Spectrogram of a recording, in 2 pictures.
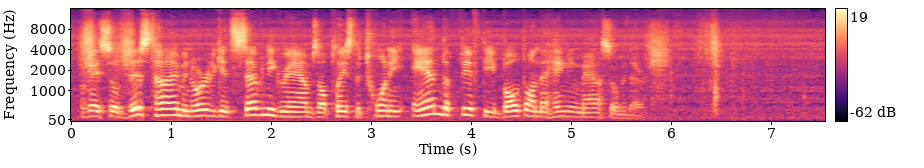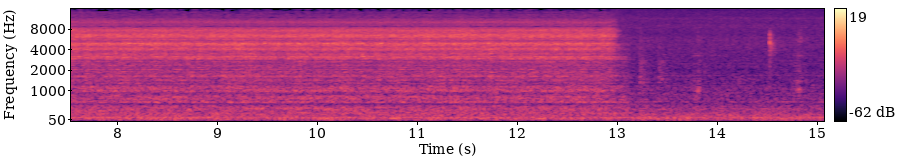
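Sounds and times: steady hiss: 0.0s - 13.1s
faint humming tones: 0.0s - 15.0s.

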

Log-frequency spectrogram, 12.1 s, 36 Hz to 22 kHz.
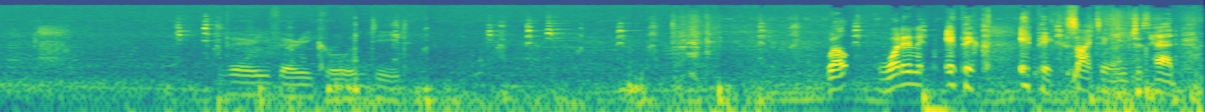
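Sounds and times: birds calling: 1.7s - 12.0s.

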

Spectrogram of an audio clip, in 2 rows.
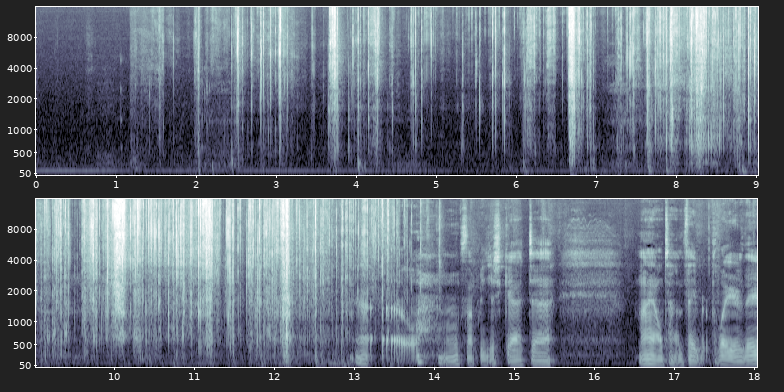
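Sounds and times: foil pack tearing and crinkling: 1.4s - 13.7s.

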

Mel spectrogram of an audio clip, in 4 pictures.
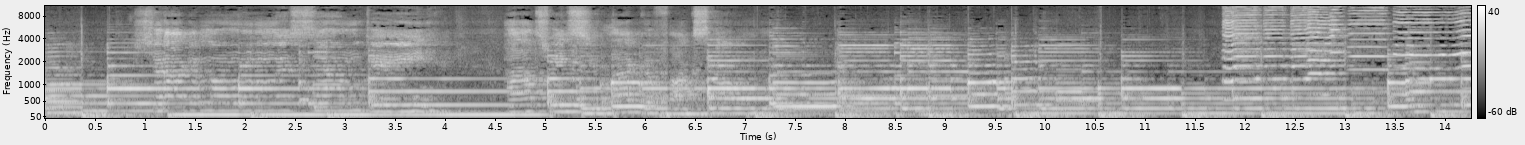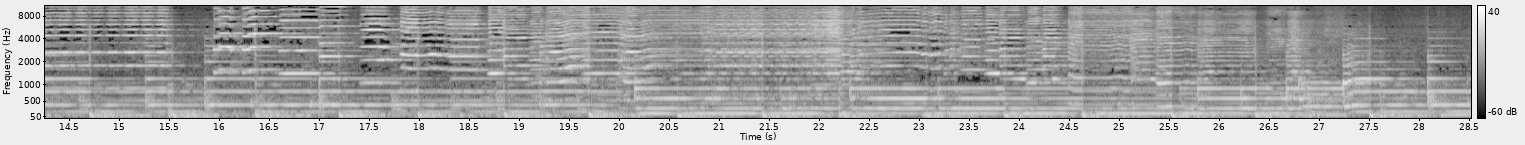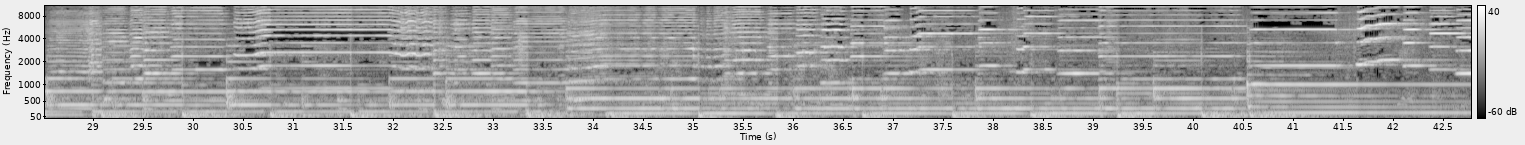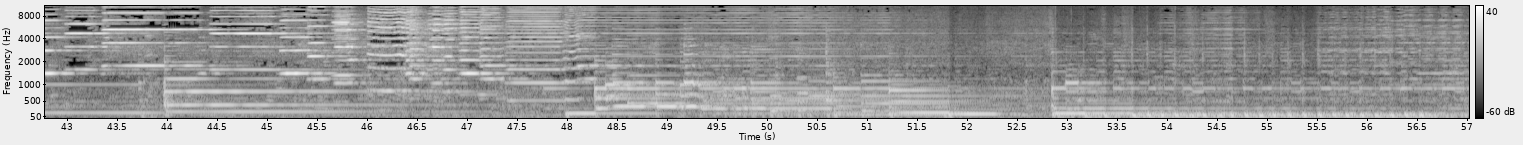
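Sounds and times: fingerpicked resonator guitar: 0.0s - 57.0s
harmonica bending notes: 0.0s - 57.0s.

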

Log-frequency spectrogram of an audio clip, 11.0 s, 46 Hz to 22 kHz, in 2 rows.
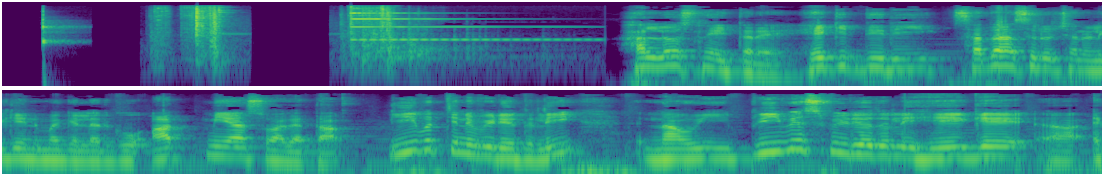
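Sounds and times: bright ringing ding: 1.7s - 3.1s.

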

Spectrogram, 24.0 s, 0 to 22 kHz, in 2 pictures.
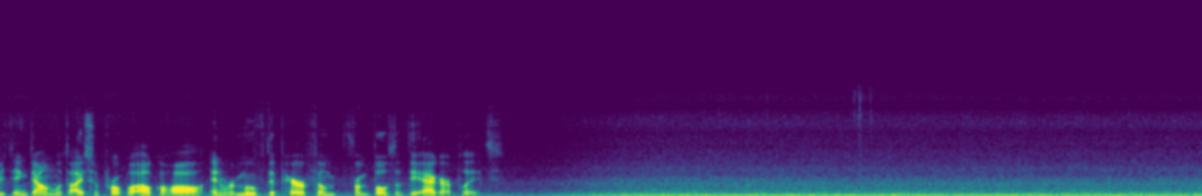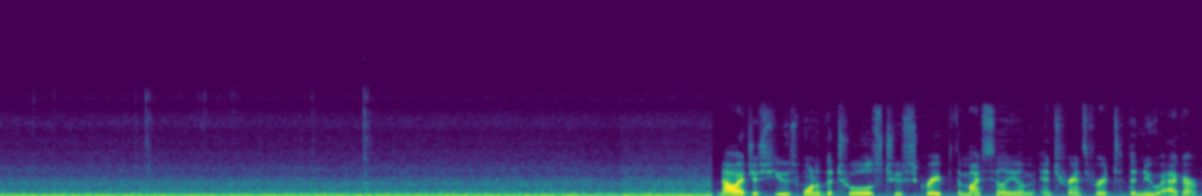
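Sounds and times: blower fan rushing: 0.0s - 23.1s
low hum: 4.2s - 19.2s.

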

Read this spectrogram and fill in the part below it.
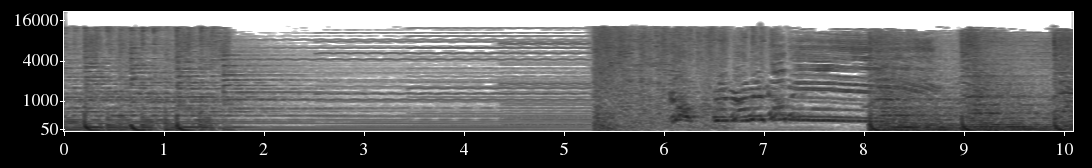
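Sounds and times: held synth chord: 1.6s - 5.4s
loud glass smash: 5.3s - 6.6s
wobbly pitched voice calling: 6.0s - 8.8s.

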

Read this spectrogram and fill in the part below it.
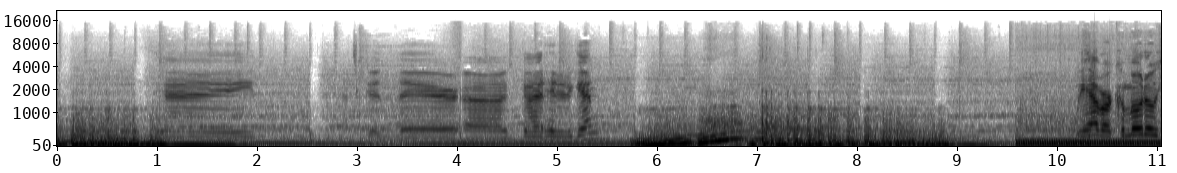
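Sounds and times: low engine drone: 5.4s - 11.0s
car engine revving hard: 5.8s - 8.9s.

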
